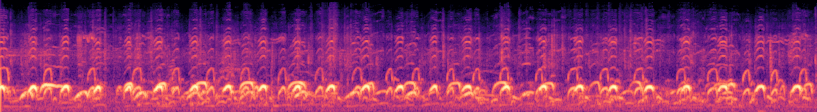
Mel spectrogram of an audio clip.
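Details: Several tiger Bashiraj pigeons kept in a loft in Bagmara, Rajshahi, Bangladesh, cooing together. Short, looping, throaty coos overlap quickly, roughly two per second, and layer into a continuous busy murmur.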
